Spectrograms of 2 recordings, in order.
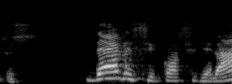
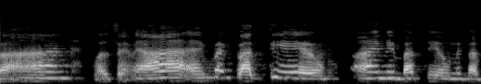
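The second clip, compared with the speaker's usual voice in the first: put-on small child's voice; 4 semitones higher than usual. Speaker retells how a spirit comes through to communicate, speaking in a child's voice. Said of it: "E com voz de criança".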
